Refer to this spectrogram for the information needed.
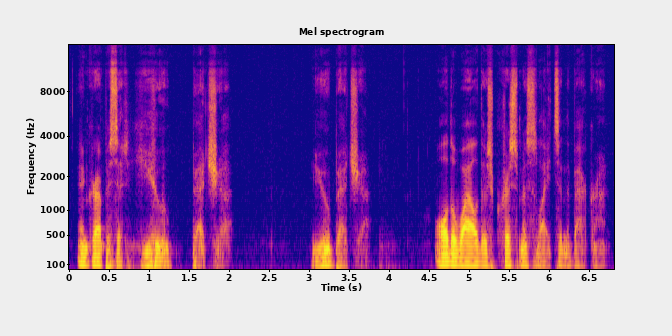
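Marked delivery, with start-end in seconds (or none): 0.9-2.0 put-on lower, softer and slow, an old man's few words; a hint of a frail grandpa barely getting it out; imitating frail grandpa. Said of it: "The tone kept changing". 3.0-3.8 barely whispered "You betcha"; whispered grandpa. Retold or imitated. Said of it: "The tone kept changing".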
